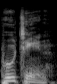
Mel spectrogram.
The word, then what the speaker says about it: poutine: Oh, like pouting like Yeah, kind of like that but with a different py tang.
